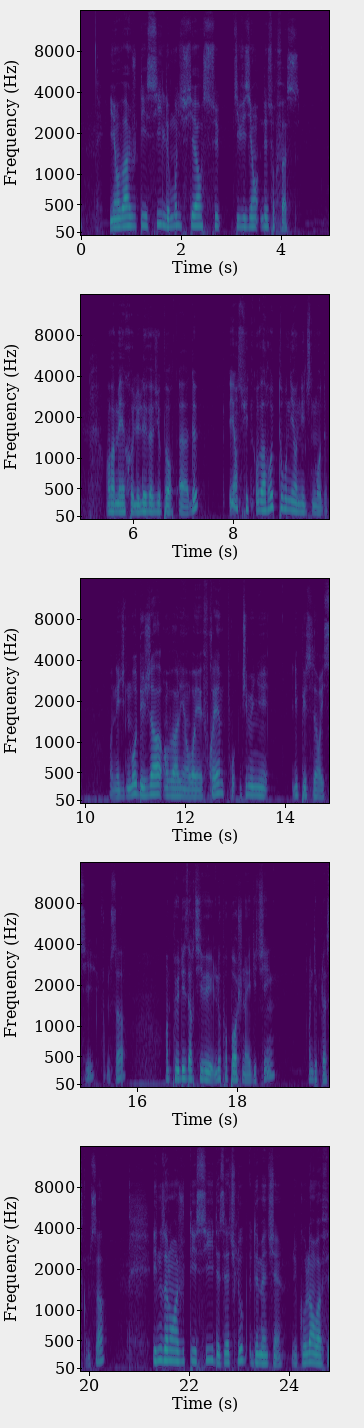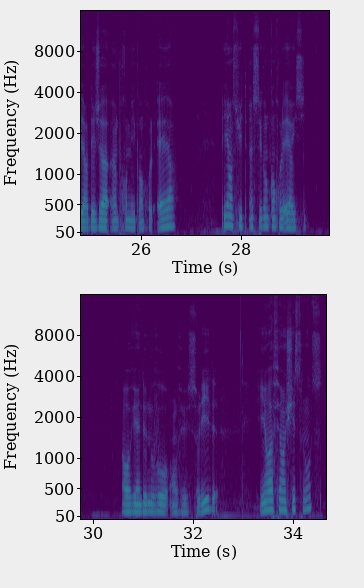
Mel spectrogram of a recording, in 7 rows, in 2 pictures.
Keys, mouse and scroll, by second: 0.7-3.7 drag, 4.2-6.6 middle drag, 6.6-9.0 drag, 9.0 Tab, 10.1 KP_3, 11.9 z, 12.4 right click, 12.8 b, 14.7-15.7 drag, 15.7 ctrl+z, 17.3 click, 18.6-20.5 drag, 20.5-21.1 scroll down 2, 21.1-23.3 scroll up 2, 23.9 ctrl+r, 27.3 ctrl+r, 29.8 z, 30.1 scroll down 1, 30.3-31.6 middle drag, 31.6-32.3 scroll up 2, 32.3 Tab, 33.3 w, 34.6 scroll down 1.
